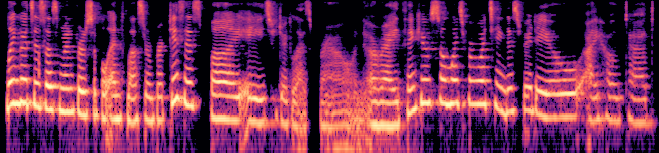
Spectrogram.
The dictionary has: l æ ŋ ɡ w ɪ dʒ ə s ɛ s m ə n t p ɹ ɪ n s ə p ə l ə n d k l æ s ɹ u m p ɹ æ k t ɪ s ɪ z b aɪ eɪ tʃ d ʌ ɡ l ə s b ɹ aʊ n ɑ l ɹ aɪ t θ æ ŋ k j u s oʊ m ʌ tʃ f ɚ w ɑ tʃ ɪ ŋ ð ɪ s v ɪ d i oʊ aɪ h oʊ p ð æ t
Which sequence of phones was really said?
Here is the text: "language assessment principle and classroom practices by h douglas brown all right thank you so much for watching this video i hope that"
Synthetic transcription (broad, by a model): l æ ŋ ɡ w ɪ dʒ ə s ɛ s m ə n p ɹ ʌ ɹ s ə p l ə n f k l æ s ʌ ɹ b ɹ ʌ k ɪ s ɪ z b aɪ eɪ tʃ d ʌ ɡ l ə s b ɹ aʊ n ɑ l ɹ aɪ t θ æ ŋ k j u s oʊ m ʌ tʃ f ɚ w ɑ tʃ ɪ ŋ ð ɪ s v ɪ d i oʊ aɪ h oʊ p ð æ t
